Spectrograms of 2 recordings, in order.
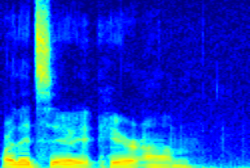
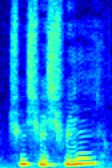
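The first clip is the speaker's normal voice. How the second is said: much higher squeaky mock of rushed English; mocking fast talk; 14 semitones higher, slower than usual. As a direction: parody gabbling too fast to follow. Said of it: "he just say".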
